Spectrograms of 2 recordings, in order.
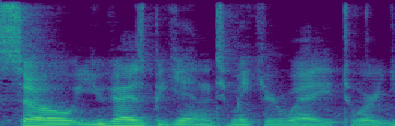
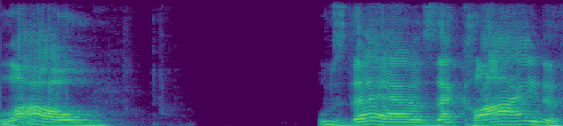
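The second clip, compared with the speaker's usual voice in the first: elevated, very high, drawn-out calling voice; 9 semitones higher, 8 dB louder than usual. Voicing a Lich heard calling out from nearby: Lich talking in elevated voice. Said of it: "you hear the Lich talking in an elevated voice".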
